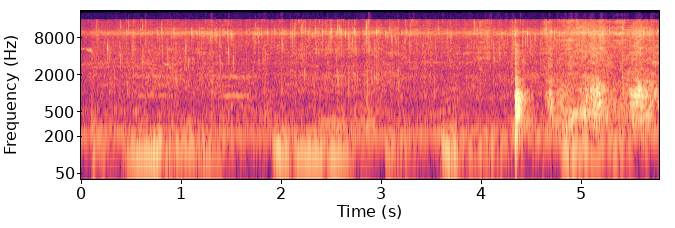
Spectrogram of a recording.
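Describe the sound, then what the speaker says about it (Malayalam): Grated coconut and jaggery syrup with cardamom and cumin stirred in a pan, soft low scraping strokes in a slow rhythm, then a sharp clink and bubbling sizzle, faint and close. "നല്ലതുപോലെ ഇളക്കി കൊടുക്കുക"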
